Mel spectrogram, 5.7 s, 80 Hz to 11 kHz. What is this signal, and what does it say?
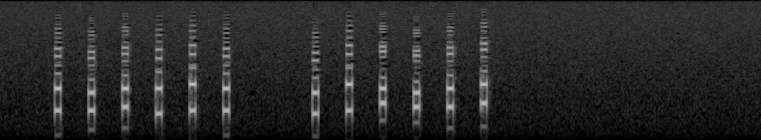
DTMF, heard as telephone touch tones, dialled by machine, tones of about 50 ms. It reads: 548265 16078#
